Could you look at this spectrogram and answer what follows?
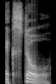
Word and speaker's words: extol: The next verb is extol. To extol, this word has 2 syllables, and the stress is on that second syllable.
